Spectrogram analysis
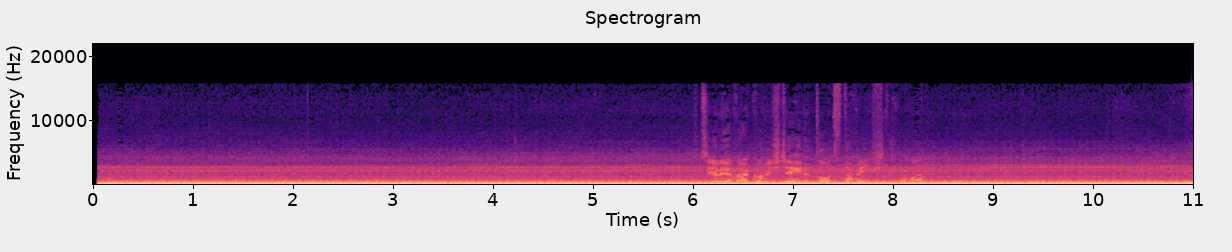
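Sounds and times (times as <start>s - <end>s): car engine droning: 0.1s - 11.0s
low road rumble: 0.1s - 11.0s.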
